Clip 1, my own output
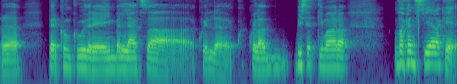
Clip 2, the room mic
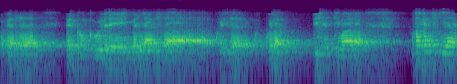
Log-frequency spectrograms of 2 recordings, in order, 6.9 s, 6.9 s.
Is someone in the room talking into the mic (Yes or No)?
No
